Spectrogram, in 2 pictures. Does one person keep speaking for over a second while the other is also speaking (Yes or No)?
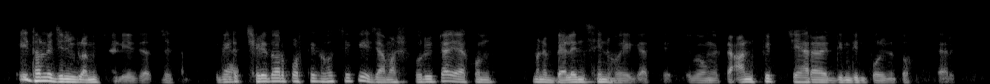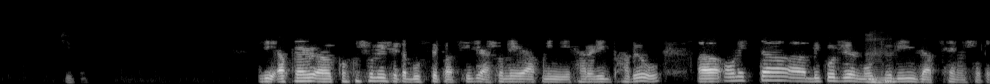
No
